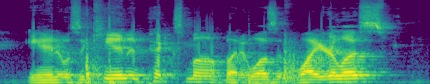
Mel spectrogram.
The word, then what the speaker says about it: PIXMA: look at the canon pixma i do believe is how to pronounced p IX ma TS three one two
